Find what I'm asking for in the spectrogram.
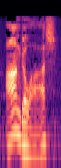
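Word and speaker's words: angelos (ἄγγελος): Now, the strength of this is that, first of all, the term angelos . That double gamma is pronounced NG.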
